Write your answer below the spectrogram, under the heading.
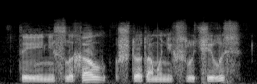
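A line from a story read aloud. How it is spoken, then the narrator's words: Plain. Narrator (Russian): спросил Бергер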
